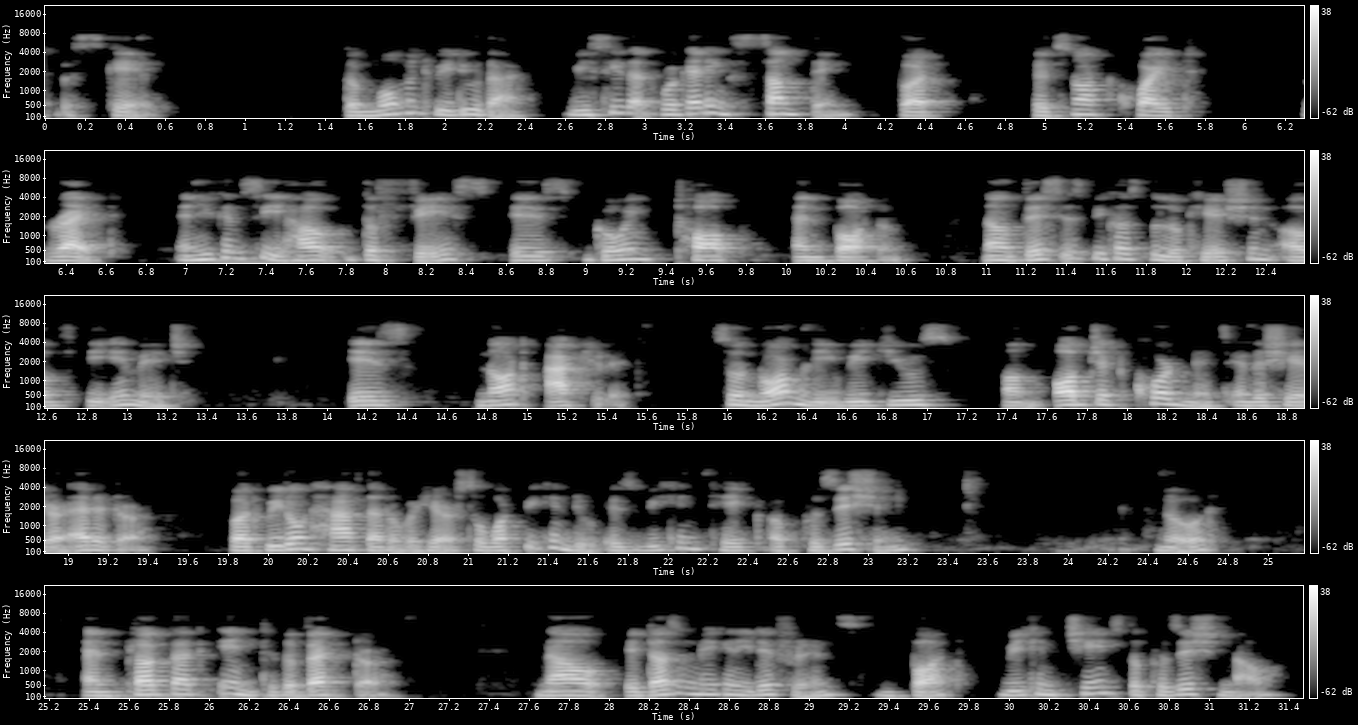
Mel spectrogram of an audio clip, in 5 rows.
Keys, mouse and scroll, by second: 2.2-3.2 ctrl+middle drag, 4.7-5.2 shift+middle drag, 6.7 click, 15.6 middle click, 16.3 click, 18.6 middle click, 21.1 shift+a, 26.1-27.0 drag, 28.3-29.3 drag.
